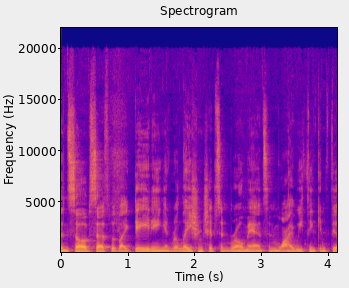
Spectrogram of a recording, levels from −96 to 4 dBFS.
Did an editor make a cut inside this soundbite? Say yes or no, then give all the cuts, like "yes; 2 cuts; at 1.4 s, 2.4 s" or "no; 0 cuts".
no; 0 cuts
